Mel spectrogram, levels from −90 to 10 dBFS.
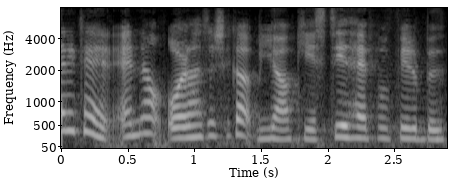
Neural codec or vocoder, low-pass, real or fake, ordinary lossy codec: codec, 16 kHz, 0.8 kbps, ZipCodec; none; fake; none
